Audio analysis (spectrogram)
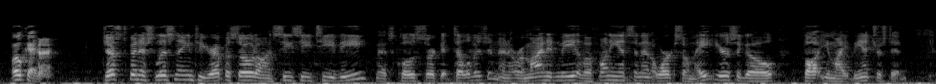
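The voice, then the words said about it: Very fast reading voice. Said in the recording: “I'm going to do my fast-forward voice.”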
